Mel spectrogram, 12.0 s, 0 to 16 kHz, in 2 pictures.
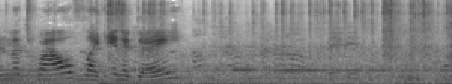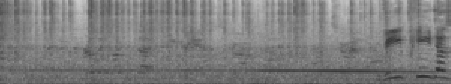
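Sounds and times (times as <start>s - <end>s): bus engine and road rumble: 0.0s - 12.0s
interior rattles: 0.0s - 12.0s.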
